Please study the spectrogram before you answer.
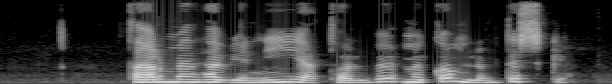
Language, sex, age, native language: Icelandic, female, 30-39, Icelandic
